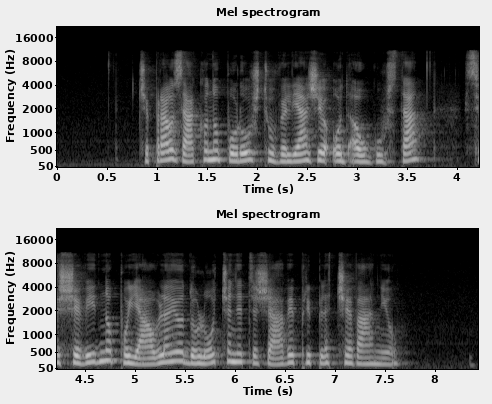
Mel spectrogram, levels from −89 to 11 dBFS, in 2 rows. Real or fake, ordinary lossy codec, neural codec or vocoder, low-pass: real; none; none; 10.8 kHz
